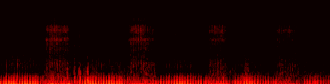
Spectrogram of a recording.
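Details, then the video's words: Domestic cat purring: a steady, low, throbbing rumble that swells slightly roughly once a second with each breath, with a faint airy hiss on the louder phases and nothing else audible. "purring cat"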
